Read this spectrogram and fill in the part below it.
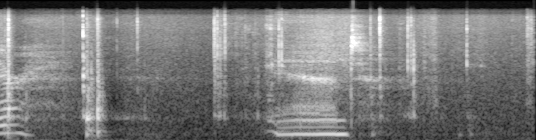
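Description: A paper trimmer blade slides and cuts through paper.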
